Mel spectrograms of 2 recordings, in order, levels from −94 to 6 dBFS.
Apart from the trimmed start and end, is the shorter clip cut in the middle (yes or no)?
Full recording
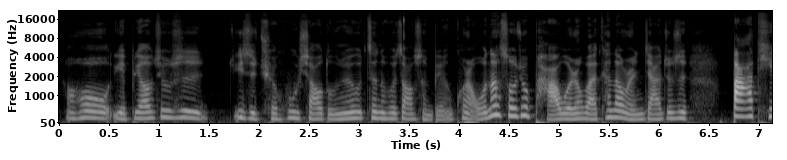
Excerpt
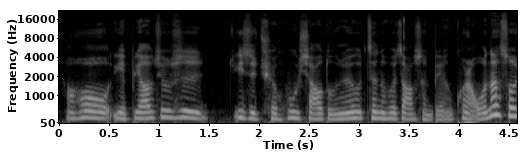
no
